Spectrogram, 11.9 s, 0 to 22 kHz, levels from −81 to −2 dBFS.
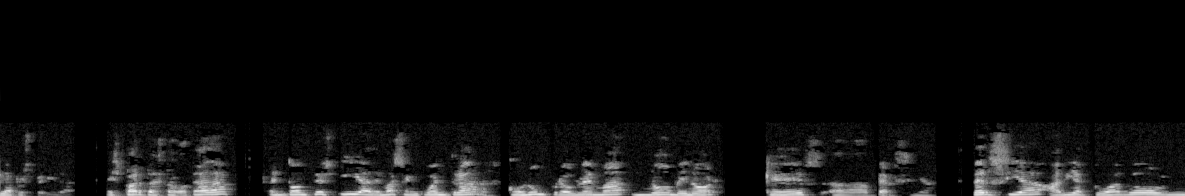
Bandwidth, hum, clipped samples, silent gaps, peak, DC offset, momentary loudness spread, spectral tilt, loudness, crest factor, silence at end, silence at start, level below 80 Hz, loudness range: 7.4 kHz; none; under 0.1%; 0.78-1.05 s, 2.51-2.62 s, 5.04-5.08 s, 7.25-7.65 s, 9.39-9.56 s, 9.63-9.73 s; -2 dBFS; under 0.1%; 12 LU; -7.5 dB/octave; -19 LUFS; 18 dB; 0 s; 0 s; -66 dBFS; 3 LU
